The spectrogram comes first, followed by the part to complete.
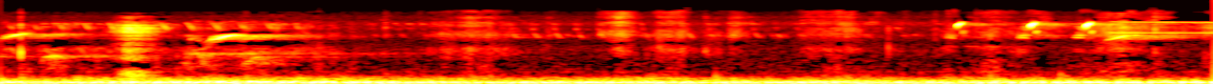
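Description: Outdoor birds chirping several times in short, high, rising calls, with a cluster of them near the end, over a steady low rumble.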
